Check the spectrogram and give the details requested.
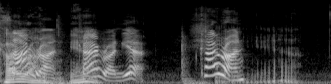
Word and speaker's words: Chiron: And that was Mara, Mara pronouncing said Chiron.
